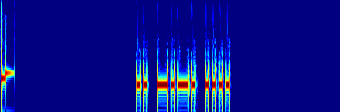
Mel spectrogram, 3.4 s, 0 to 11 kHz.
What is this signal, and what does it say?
Morse code, heard as a keyed tone, about 36 wpm, 700 Hz. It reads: ICH
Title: Top Three Letter Combinations in Words 35wpm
